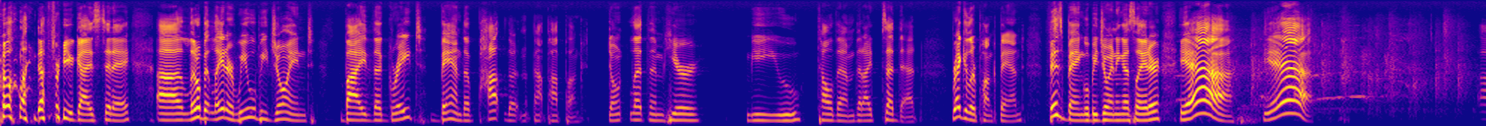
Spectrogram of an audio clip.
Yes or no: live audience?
yes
